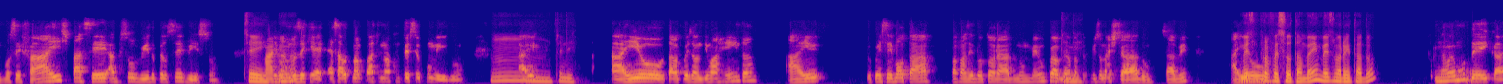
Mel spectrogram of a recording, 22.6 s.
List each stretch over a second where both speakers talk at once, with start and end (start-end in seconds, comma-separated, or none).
none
